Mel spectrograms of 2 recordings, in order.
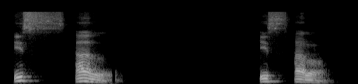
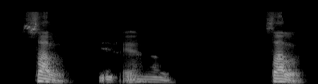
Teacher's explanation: hamzahnya itu dipindah ke Sin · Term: dinakalkan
